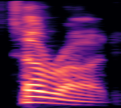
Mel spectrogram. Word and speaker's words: Tyrod: it it's Tyrod Taylor TR Rod Taylor it's trod you got pronounce butchering it it's just trod look you're the guy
